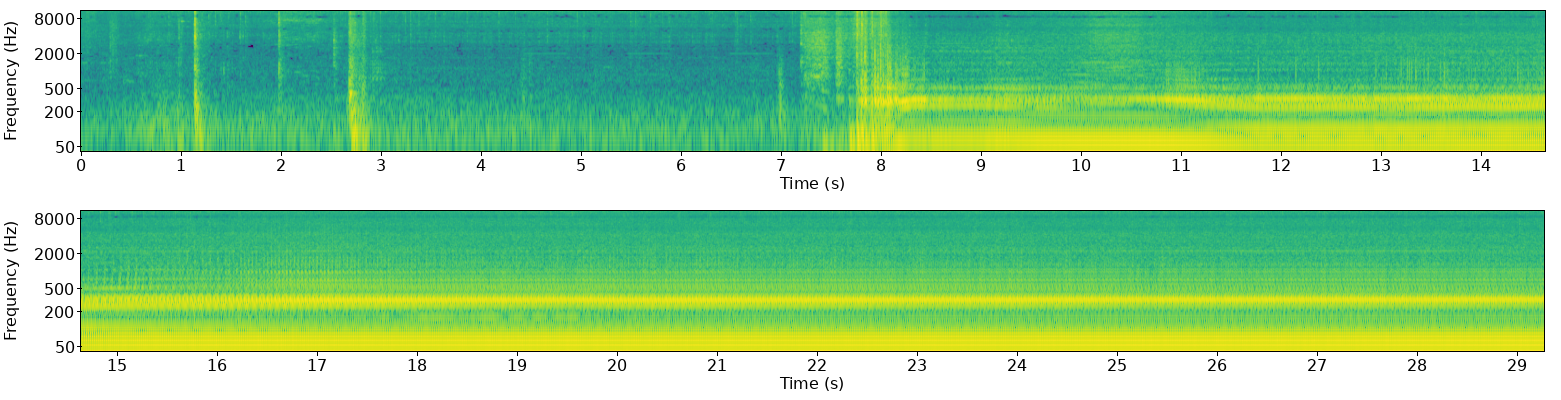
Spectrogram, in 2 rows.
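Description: A 1990 Acura Integra's 1.8-litre four-cylinder, breathing through a GReddy SP2 exhaust, is cold-started. After two sharp clicks, the starter cranks briefly about seven seconds in and the engine catches. It wavers for a few seconds, then settles into a steady cold idle.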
